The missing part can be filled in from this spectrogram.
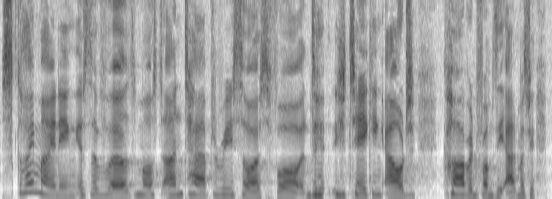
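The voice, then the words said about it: Put-on German-like accent. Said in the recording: “What is that accent? It's kind of like half... I think he was Scandinavian, but okay. I can only attempt German.”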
